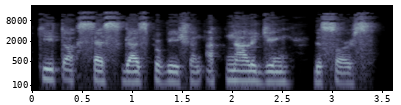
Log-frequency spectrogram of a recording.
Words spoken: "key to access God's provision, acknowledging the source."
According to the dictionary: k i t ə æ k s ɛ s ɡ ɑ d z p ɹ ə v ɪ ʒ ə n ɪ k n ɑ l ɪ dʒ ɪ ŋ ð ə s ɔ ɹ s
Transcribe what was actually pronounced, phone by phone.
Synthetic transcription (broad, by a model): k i t ə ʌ k s ɛ s ɡ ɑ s p ɹ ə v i ʃ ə n ɪ k n ɑ l ɪ dʒ ɪ ŋ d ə s ɔ ɹ s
